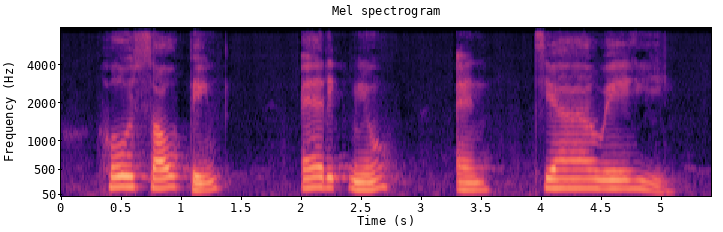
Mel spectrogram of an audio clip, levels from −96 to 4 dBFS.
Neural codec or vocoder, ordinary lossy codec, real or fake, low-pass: codec, 16 kHz, 2 kbps, FreqCodec, larger model; Opus, 64 kbps; fake; 7.2 kHz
